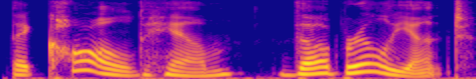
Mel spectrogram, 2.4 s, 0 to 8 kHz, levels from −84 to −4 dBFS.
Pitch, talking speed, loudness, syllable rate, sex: 200 Hz, 125 wpm, -17 LUFS, 3.3 syllables/s, female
